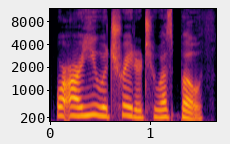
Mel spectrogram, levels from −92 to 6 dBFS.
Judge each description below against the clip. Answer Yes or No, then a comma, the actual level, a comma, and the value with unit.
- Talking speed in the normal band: No, fast, 290 wpm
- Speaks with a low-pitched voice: No, high, 235 Hz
